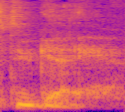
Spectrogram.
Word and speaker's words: Duguay: I'm Keith, and tonight I'm joined by Rob, am I say it right, Duguay? – It's Duguay. – Duguay, yeah. – All right. – Yeah. French-Canadian.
